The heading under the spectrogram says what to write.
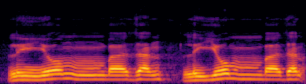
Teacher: nun mati atau tanwin bertemu dengan huruf ba dalam bacaan ini bacaan nun mati atau tanwin berubah menjadi Bunyi mim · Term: iqlab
